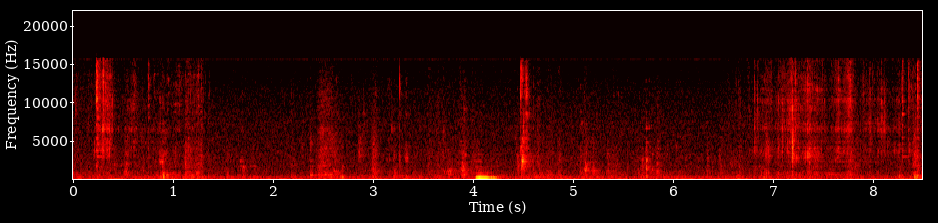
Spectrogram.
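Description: Close-up mouth sounds of biting and chewing fried food, with short scattered crunches. A brief low hum about four seconds in is the loudest moment.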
